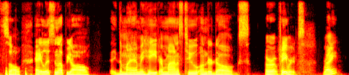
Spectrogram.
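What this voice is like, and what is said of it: Put-on slow Southern drawl. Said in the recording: “Southern accent ... You got to talk like molasses are coming out your mouth.”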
